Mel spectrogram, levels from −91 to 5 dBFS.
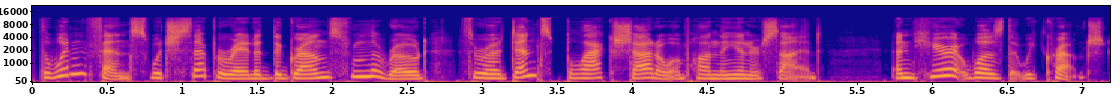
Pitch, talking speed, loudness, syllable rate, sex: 235 Hz, 215 wpm, -18 LUFS, 5.9 syllables/s, female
